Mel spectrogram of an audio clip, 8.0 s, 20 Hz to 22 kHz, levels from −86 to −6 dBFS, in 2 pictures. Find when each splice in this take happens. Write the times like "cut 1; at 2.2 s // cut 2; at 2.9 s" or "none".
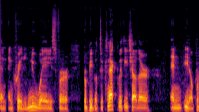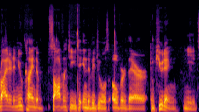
cut 1; at 3.3 s // cut 2; at 6.9 s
